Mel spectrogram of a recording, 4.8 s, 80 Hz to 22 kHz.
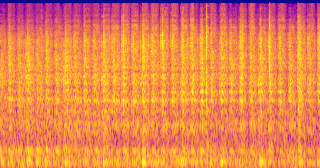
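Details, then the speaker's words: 1969 VW Beetle, stored over 25 years, with fuel added. Starter cranks in an even beat, about three and a half pulses a second, and never catches. Crank, no start: the ignition points had stopped working. "This was getting embarrassing because Eric and I were called in because we're known for being experts for getting these old cars started, and we couldn't even get this one to go today."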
